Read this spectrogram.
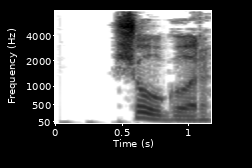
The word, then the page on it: sogor: Hungarian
